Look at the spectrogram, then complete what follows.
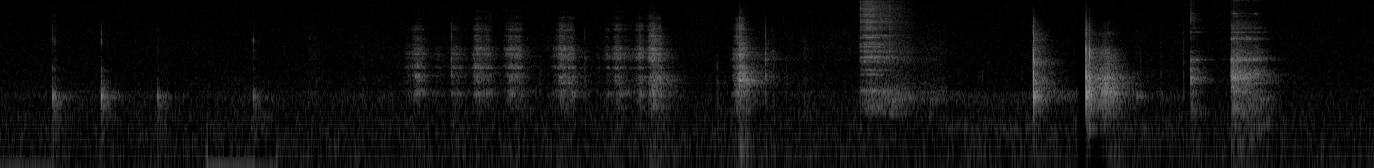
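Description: Quiet kitchen prep sounds: a quick run of light knife taps and scrapes on a bamboo cutting board while a vanilla pod is split. Near the end come a few sharper clicks and clinks of a small metal sieve against a ceramic ramekin.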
